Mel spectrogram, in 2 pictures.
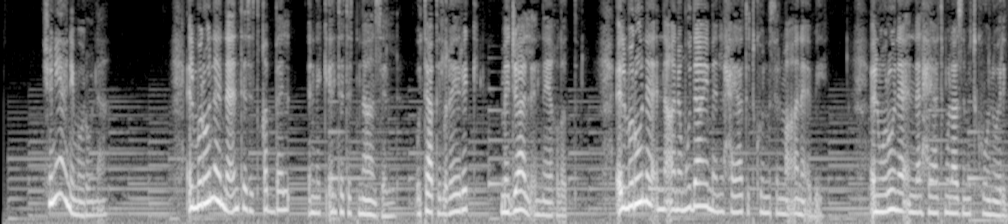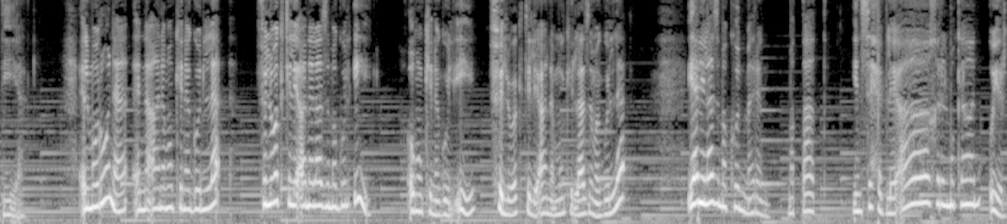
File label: kuwaiti voiceover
